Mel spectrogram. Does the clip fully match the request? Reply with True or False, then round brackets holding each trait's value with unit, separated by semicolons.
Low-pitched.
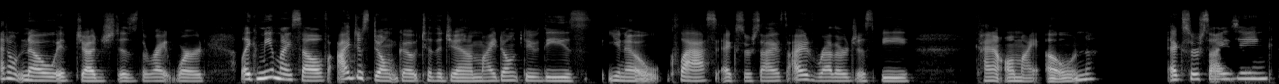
False (170 Hz)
